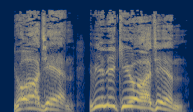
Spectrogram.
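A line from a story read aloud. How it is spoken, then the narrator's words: Roaring. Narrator (Russian): взревел Фенрир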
